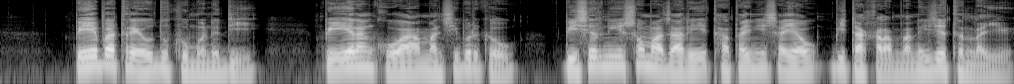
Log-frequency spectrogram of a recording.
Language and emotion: Bodo, disgusted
